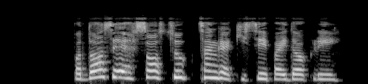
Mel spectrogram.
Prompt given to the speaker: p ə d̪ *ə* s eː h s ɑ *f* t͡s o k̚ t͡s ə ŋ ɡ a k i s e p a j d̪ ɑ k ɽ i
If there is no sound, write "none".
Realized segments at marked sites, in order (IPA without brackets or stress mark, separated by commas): ɑ, s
